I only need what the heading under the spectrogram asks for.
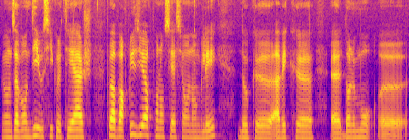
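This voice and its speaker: A man teaching a lesson in French, explaining slowly with many fillers and restarts and carefully sounding out each letter. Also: mid-range voice, smooth. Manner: carefully over-articulates sounds being taught. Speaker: Arabic teacher. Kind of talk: recorded language lesson.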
